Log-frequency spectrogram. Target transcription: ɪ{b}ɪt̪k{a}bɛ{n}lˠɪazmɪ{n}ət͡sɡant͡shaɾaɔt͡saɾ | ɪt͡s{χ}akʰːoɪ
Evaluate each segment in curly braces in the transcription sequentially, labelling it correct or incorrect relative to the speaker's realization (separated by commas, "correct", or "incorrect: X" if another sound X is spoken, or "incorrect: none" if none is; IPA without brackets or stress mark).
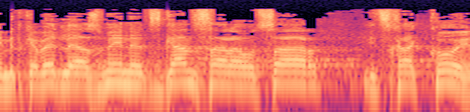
incorrect: m, correct, incorrect: d, correct, correct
